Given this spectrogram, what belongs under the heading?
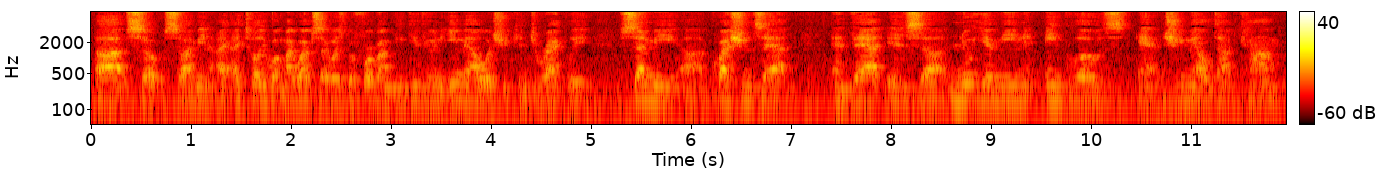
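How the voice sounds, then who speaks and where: A man's voice: medium pitch, creaky. A man, a father of three, speaking as an election candidate in an interview, earnest and pleading, with many fillers. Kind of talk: interview answer. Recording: echoey room, far from mic, noisy.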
